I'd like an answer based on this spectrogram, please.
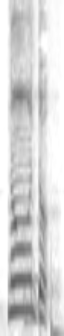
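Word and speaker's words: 너도: Nodo. This is pronounced as a two-syllable word. The first syllable is no, second syllable is do.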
